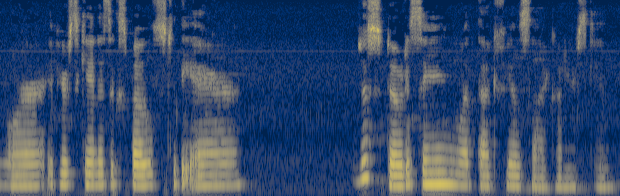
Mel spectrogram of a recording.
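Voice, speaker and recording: A woman leading a guided meditation in a gentle, soothing, unhurried manner, leaving pauses between phrases. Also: on the low side, low-quality recording. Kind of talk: guided body scan meditation.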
